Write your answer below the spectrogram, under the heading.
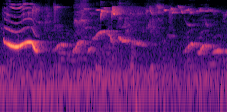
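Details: Chinese hwamei singing actively. The song is filled with oriental magpie-robin mimicry. A loud, clear whistled slur opens the clip, followed by softer, varied rising and falling whistled phrases with a faint room hum.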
